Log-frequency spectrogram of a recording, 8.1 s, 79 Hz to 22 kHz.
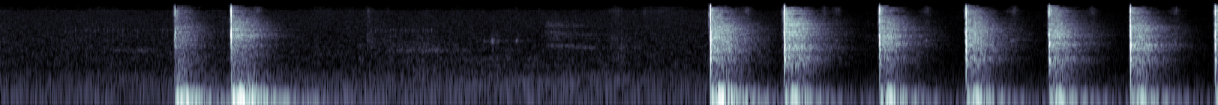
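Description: Hand slapping the 3D-printed plastic suppressor shroud to tap it down onto the air rifle: two sharp knocks about a second in, then a run of about seven, roughly two a second, near the end. The parts fit so tightly that the suppressor has to be tapped to seat it.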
